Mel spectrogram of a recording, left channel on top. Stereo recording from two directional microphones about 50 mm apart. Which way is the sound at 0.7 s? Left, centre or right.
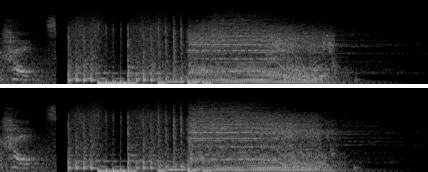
Centre.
